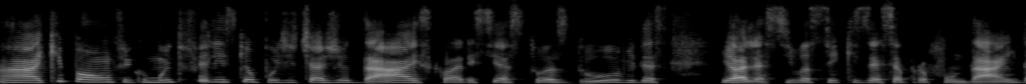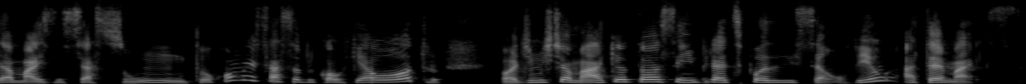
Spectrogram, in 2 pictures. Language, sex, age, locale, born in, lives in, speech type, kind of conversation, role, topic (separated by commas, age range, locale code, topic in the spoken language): Portuguese, male, 30-34, pt-BR, Brazil, United States, read, expert-assistant, expert, Quais habilidades pessoais e profissionais são mais valorizadas para quem deseja crescer na área de tecnologia agrícola?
